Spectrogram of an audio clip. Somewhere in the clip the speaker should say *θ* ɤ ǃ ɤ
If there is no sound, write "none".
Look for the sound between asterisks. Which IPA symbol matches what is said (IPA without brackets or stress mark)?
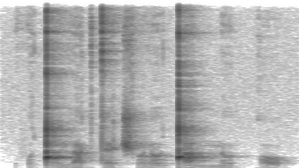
f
